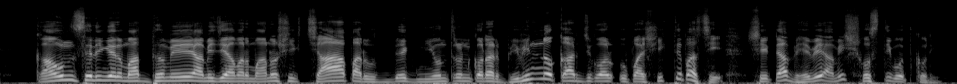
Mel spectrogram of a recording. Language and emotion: Bengali, happy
